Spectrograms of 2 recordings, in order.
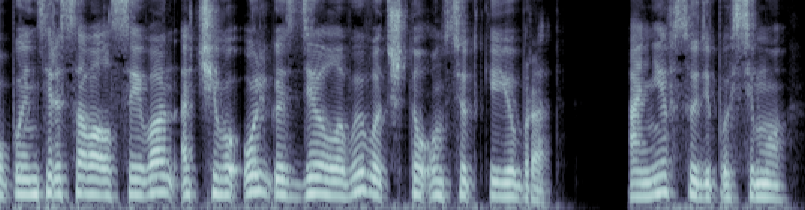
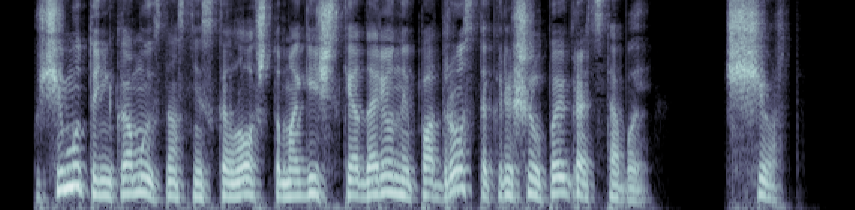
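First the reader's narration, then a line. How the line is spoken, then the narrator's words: Sudden growl. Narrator (Russian): прорычал Дементьев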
